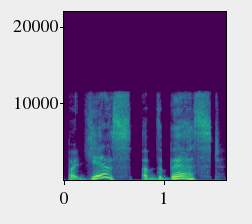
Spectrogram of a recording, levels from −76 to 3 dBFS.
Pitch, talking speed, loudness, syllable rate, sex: 225 Hz, 185 wpm, -18 LUFS, 3.5 syllables/s, female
